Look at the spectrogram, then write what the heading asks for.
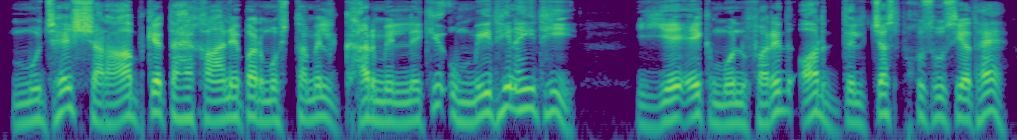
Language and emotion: Urdu, surprised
